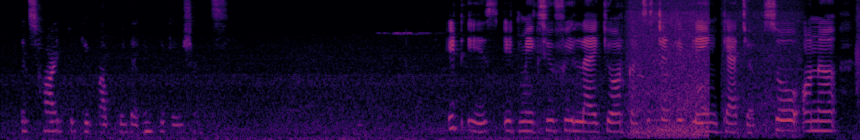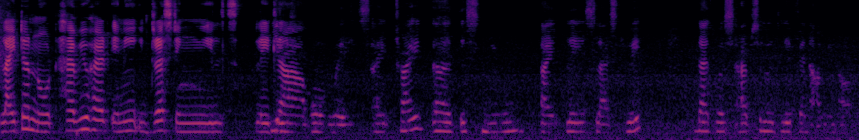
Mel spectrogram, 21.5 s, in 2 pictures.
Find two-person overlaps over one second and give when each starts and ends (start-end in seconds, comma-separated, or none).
none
